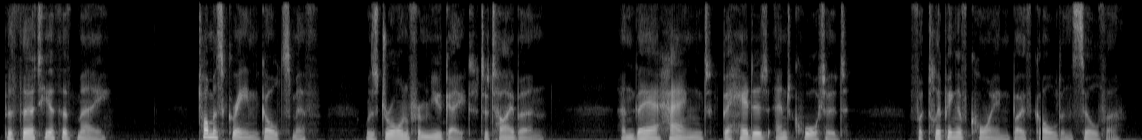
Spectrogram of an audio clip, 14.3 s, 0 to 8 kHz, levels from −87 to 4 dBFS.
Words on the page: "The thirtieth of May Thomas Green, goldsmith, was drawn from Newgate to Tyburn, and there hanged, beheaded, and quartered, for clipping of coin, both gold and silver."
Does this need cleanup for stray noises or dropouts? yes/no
yes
